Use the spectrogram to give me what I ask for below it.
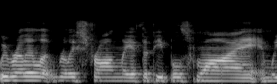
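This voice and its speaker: A woman's very deep, low voice with a slight Southern US accent, a moderate pace and monotone, flat intonation. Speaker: decluttering coach. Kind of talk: podcast interview. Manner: halting.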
